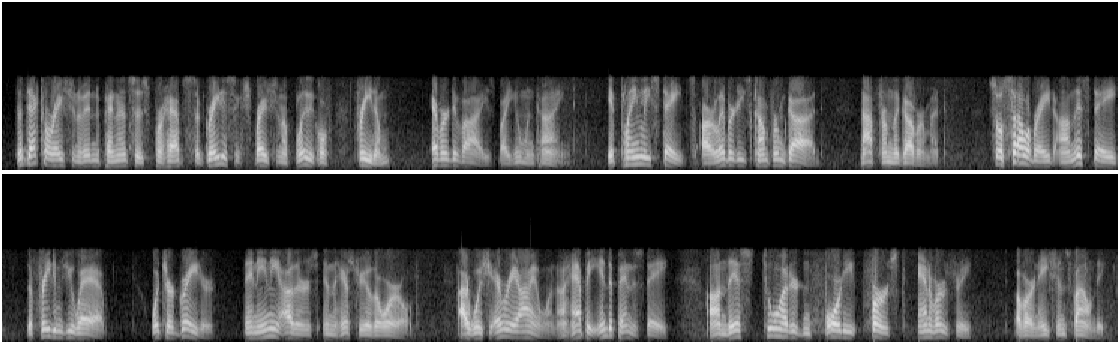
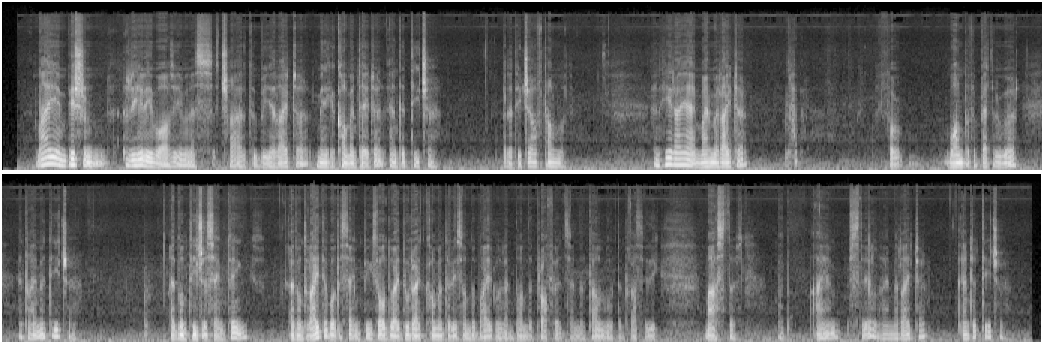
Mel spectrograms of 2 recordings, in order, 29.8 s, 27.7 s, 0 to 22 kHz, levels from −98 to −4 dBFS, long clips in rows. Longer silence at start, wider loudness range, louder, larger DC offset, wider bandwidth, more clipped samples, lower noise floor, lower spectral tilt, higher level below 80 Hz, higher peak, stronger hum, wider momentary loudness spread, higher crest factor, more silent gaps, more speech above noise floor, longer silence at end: about the same, 0.2 s vs 0.25 s; second, 4 LU vs 7 LU; second, -27 LUFS vs -20 LUFS; neither; second, 3.6 kHz vs 17.5 kHz; neither; first, -72 dBFS vs -42 dBFS; second, -4 dB/octave vs -5.5 dB/octave; second, -80 dBFS vs -38 dBFS; second, -4 dBFS vs 0 dBFS; neither; second, 11 LU vs 20 LU; about the same, 24 dB vs 20 dB; neither; first, 45 dB vs 22 dB; about the same, 0.2 s vs 0.15 s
